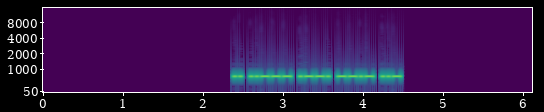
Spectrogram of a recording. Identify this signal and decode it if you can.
Morse code, heard as a keyed tone, about 34 wpm, 700 Hz. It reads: I2PQU
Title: DXCC-100 Call Signs - 5 Characters - Repeated 3x - 35wpm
